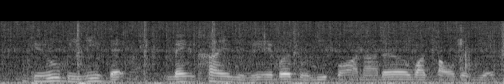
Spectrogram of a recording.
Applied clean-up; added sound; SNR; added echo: none; Bicycle; 5 dB; reverberation time 0.2 s.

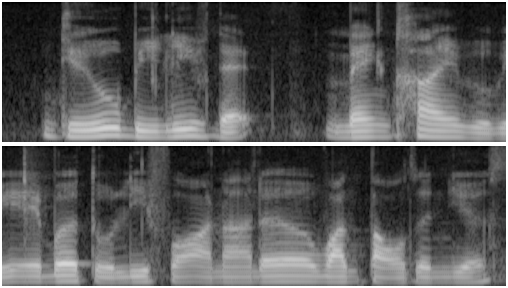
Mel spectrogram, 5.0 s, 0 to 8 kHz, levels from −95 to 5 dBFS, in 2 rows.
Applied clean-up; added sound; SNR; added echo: none; none; none; none.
